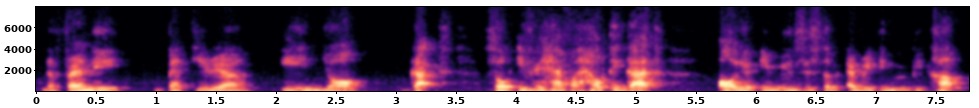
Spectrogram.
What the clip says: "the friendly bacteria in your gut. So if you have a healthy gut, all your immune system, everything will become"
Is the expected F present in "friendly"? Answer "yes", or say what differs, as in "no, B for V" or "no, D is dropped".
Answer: yes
